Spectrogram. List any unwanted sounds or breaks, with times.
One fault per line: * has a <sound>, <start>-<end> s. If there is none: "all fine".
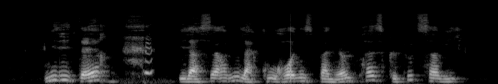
* has a laugh, 1.2-1.6 s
